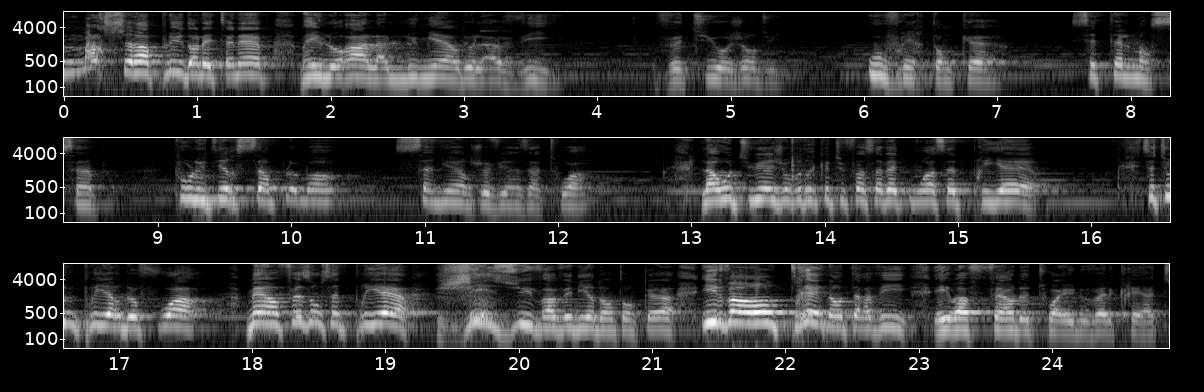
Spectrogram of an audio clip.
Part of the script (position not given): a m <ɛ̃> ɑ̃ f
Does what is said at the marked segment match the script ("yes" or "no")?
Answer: no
